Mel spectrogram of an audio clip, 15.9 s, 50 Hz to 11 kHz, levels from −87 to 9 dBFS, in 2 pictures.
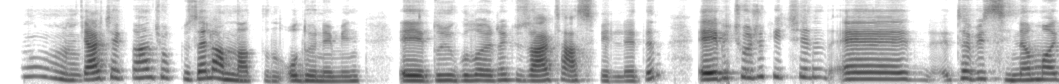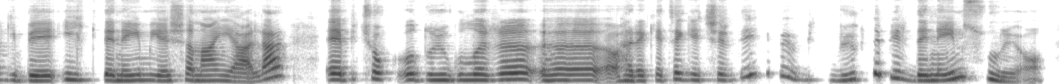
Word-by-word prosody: Hıı, 305 Hz, -12 st, -6 dB
gerçekten 300 Hz, +5 st, +3 dB
çok 310 Hz, -1 st, -9 dB
güzel 275 Hz, +4 st, +3 dB
anlattın 185 Hz, -6 st, +1 dB
o 200 Hz, 0 st, +1 dB
dönemin, 180 Hz, -1 st, -1 dB, 0.3 s
eee, 195 Hz, -1 st, +6 dB
duygularını, 205 Hz, +1 st, 0 dB
güzel 200 Hz, -1 st, +4 dB
tasvirledin. 190 Hz, -, -3 dB, 0.3 s
Eee, -, -, +11 dB
bir -, -, -3 dB
çocuk 345 Hz, +1 st, -4 dB
için, 330 Hz, -2 st, -7 dB
eee, 255 Hz, -1 st, +3 dB
eee, 210 Hz, -, -14 dB
tabii, 275 Hz, -2 st, -1 dB
sinema 240 Hz, -1 st, +1 dB
gibi 210 Hz, -4 st, -2 dB
ilk 220 Hz, +3 st, -2 dB
deneyim 205 Hz, +1 st, 0 dB
yaşanan 200 Hz, 0 st, -2 dB
yerler, 205 Hz, -, 0 dB, 0.3 s
eee, 230 Hz, 0 st, +3 dB
birçok 245 Hz, 0 st, -5 dB
o 225 Hz, 0 st, -3 dB
duyguları, 220 Hz, +2 st, +1 dB
ııı, 215 Hz, +1 st, 0 dB, 0.2 s
harekete 200 Hz, +4 st, -3 dB
geçirdiği 225 Hz, -, -7 dB
gibi, 335 Hz, -, -12 dB
bi 220 Hz, 0 st, -22 dB
büyük 225 Hz, -, -7 dB
de 445 Hz, -, -3 dB
bir 265 Hz, -9 st, -6 dB
deneyim 210 Hz, +9 st, +1 dB
sunuyor. 235 Hz, -, -6 dB
220 Hz, 145 wpm, -23 LUFS, 200-265 Hz, 0.3 s, Eee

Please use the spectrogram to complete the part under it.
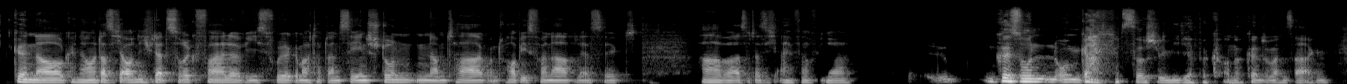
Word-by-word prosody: Genau, 100 Hz, -5 st, +5 dB
genau, 100 Hz, 0 st, 0 dB
dass 100 Hz, -2 st, +1 dB
ich -, -, -1 dB
auch 100 Hz, 0 st, +4 dB
nicht 105 Hz, -1 st, -2 dB
wieder 110 Hz, -1 st, +3 dB
zurückfalle, 100 Hz, -1 st, -1 dB
wie 95 Hz, 0 st, -3 dB
ich's 95 Hz, 0 st, -6 dB
früher 95 Hz, 0 st, -2 dB
gemacht 95 Hz, -1 st, -2 dB
habe, 95 Hz, -, -8 dB
dann 90 Hz, +1 st, -1 dB
10 95 Hz, 0 st, +1 dB
Stunden 100 Hz, 0 st, -1 dB
am 90 Hz, +1 st, -1 dB
Tag 95 Hz, -1 st, -1 dB
und 90 Hz, +3 st, -10 dB
Hobbys 100 Hz, -1 st, -4 dB
vernachlässigt. 95 Hz, -1 st, -4 dB, 0.6 s
Aber 95 Hz, -3 st, -1 dB
also, 90 Hz, +2 st, -5 dB
dass 90 Hz, -1 st, -8 dB
ich 90 Hz, -, -14 dB
einfach 95 Hz, 0 st, -7 dB
wieder 90 Hz, 0 st, -7 dB, 0.7 s
g -, -, -12 dB, 0.3 s
gesunden 135 Hz, -3 st, +7 dB
Umgang 110 Hz, 0 st, +3 dB, 0.2 s
mit 120 Hz, +3 st, -5 dB
Social 100 Hz, -5 st, -3 dB
Media 95 Hz, 0 st, -3 dB
bekomme, 95 Hz, -2 st, -10 dB
könnte 95 Hz, -2 st, -5 dB
man 90 Hz, 0 st, -7 dB
sagen. 90 Hz, +1 st, -7 dB
95 Hz, 165 wpm, -23 LUFS, 95-105 Hz, 0.7 s, gesunden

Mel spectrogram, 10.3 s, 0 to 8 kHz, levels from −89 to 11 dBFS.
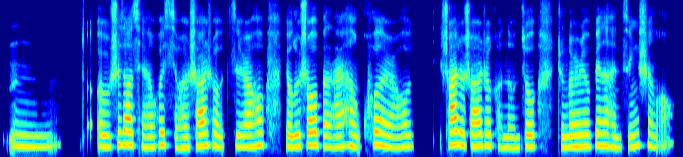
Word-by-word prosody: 嗯， 215 Hz, +1 st, -5 dB, 0.5 s
呃， 215 Hz, -1 st, -1 dB
睡 245 Hz, +3 st, -2 dB
觉 250 Hz, -1 st, +6 dB
前 200 Hz, -4 st, -4 dB
会 245 Hz, +2 st, +2 dB
喜 235 Hz, -3 st, -7 dB
欢 195 Hz, 0 st, -2 dB
刷 220 Hz, +2 st, +4 dB
手 225 Hz, -3 st, -2 dB
机， 215 Hz, +1 st, -8 dB
然 210 Hz, 0 st, +1 dB
后 235 Hz, +1 st, +1 dB, 0.3 s
有 210 Hz, -2 st, +2 dB
的 215 Hz, +2 st, +3 dB
时 235 Hz, -, +1 dB
候 240 Hz, +1 st, +7 dB
本 215 Hz, -3 st, -1 dB
来 205 Hz, +1 st, -2 dB
很 225 Hz, -3 st, -1 dB
困， 245 Hz, -2 st, +1 dB
然 195 Hz, -1 st, -3 dB
后 215 Hz, +1 st, -3 dB, 0.4 s
刷 245 Hz, 0 st, +6 dB
着 240 Hz, -1 st, +3 dB
刷 225 Hz, 0 st, +3 dB
着 230 Hz, 0 st, 0 dB
可 215 Hz, -2 st, -12 dB
能 195 Hz, -1 st, -4 dB
就 215 Hz, +1 st, 0 dB, 0.3 s
整 200 Hz, -1 st, -2 dB
个 210 Hz, -, +1 dB
人 215 Hz, +1 st, +2 dB
就 220 Hz, -, -1 dB
变 230 Hz, +2 st, -1 dB
得 230 Hz, 0 st, +2 dB
很 200 Hz, -3 st, -3 dB
精 205 Hz, +3 st, -3 dB
神 235 Hz, -3 st, -4 dB
了。 265 Hz, +6 st, -12 dB
220 Hz, 235 characters per minute, -23 LUFS, 205-235 Hz, 0.5 s, 候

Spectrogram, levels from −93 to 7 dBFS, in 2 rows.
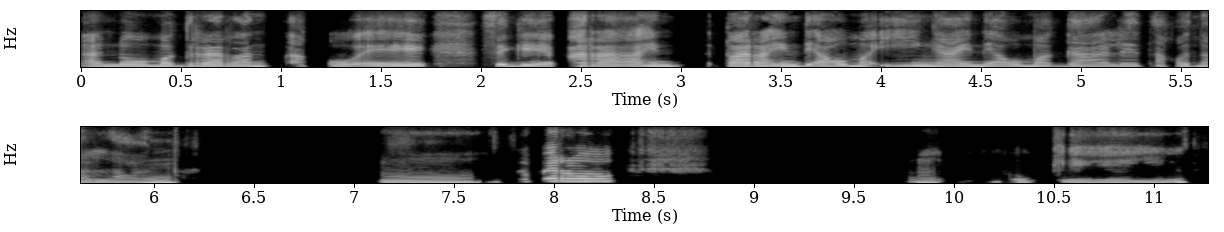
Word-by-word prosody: ano 220 Hz, 0 st, +2 dB
mag-rarant 205 Hz, -1 st, +1 dB
ako 220 Hz, +2 st, -4 dB
eh, 200 Hz, +3 st, +3 dB, 0.2 s
sige 215 Hz, -2 st, +2 dB
para 225 Hz, -2 st, +2 dB
hin 220 Hz, -1 st, +3 dB, 0.2 s
para 230 Hz, 0 st, +5 dB
hindi 225 Hz, -1 st, +4 dB
ako 225 Hz, 0 st, +1 dB
maingay, 225 Hz, -3 st, +1 dB
hindi 205 Hz, -2 st, +2 dB
ako 200 Hz, +2 st, -1 dB
magalit, 210 Hz, +4 st, -3 dB
ako 190 Hz, -, -9 dB
nalang. 195 Hz, -3 st, -2 dB, 1.0 s
Mhm, 205 Hz, -5 st, -2 dB, 0.2 s
so 300 Hz, -, -20 dB
pero 360 Hz, 0 st, +5 dB, 1.5 s
Hmm, 205 Hz, -7 st, -4 dB, 0.4 s
okey. 190 Hz, +3 st, -5 dB
215 Hz, 110 wpm, -24 LUFS, 200-230 Hz, 1.5 s, para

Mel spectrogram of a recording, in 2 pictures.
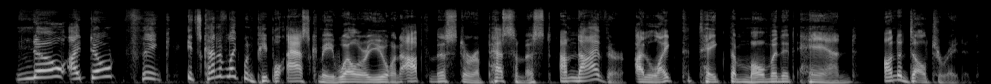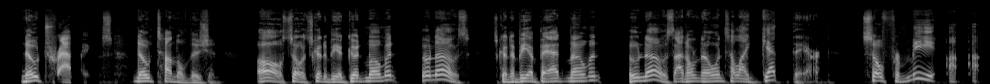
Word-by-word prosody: No, 320 Hz, +9 st, +3 dB
I 260 Hz, +1 st, +4 dB
don't 330 Hz, +6 st, 0 dB
think 265 Hz, -4 st, -5 dB
it's -, -, +1 dB
kind -, -, +1 dB
of 370 Hz, -, -1 dB
like 380 Hz, -1 st, +1 dB
when 275 Hz, -, -3 dB
people 165 Hz, -4 st, -2 dB
ask 145 Hz, -2 st, +6 dB
me, 105 Hz, -5 st, +1 dB
well, 120 Hz, +4 st, +3 dB
are 110 Hz, -, +1 dB
you 110 Hz, +1 st, +1 dB
an 105 Hz, -1 st, -4 dB
optimist 130 Hz, -1 st, +1 dB
or 105 Hz, -6 st, -1 dB
a 90 Hz, -, -2 dB
pessimist? 85 Hz, -, 0 dB
I'm 150 Hz, +2 st, +2 dB
neither. 160 Hz, +9 st, +1 dB
I 120 Hz, -, +6 dB
like 110 Hz, +8 st, +1 dB
to -, -, -14 dB
take 120 Hz, -6 st, -1 dB
the 130 Hz, -, +1 dB
moment 115 Hz, +4 st, 0 dB
at 130 Hz, -, -5 dB
hand, 95 Hz, -5 st, -1 dB, 0.3 s
unadulterated, 70 Hz, -3 st, -2 dB, 0.3 s
no -, -, +5 dB
trappings, -, -, 0 dB, 0.2 s
no 145 Hz, +1 st, +3 dB
tunnel 125 Hz, -6 st, 0 dB
vision. 80 Hz, -4 st, -6 dB, 0.4 s
Oh, -, -, +3 dB
so -, -, 0 dB
it's -, -, -4 dB
gonna 120 Hz, -, 0 dB
be 125 Hz, -, 0 dB
a 115 Hz, -, +1 dB
good 145 Hz, +5 st, +1 dB
moment? 160 Hz, +7 st, 0 dB, 0.2 s
Who 200 Hz, +1 st, +1 dB
knows? 225 Hz, +1 st, 0 dB, 0.2 s
It's -, -, -9 dB
gonna 125 Hz, -, +1 dB
be 145 Hz, +3 st, +3 dB
a 140 Hz, -, +2 dB
bad 140 Hz, +1 st, +2 dB
moment. 155 Hz, +7 st, -1 dB, 0.3 s
Who 145 Hz, +3 st, +2 dB
knows? 200 Hz, +5 st, +1 dB
I 130 Hz, -, +2 dB
don't 140 Hz, +2 st, -1 dB
know 140 Hz, +1 st, 0 dB
until 145 Hz, -1 st, -3 dB
I 135 Hz, -4 st, -1 dB
get 95 Hz, -2 st, -1 dB
there. -, -, -8 dB, 0.4 s
So -, -, +2 dB
for -, -, -5 dB
me, 205 Hz, -, 0 dB
I -, -, -5 dB, 0.2 s
I -, -, -5 dB
140 Hz, 200 wpm, -26 LUFS, -, 0.4 s, ask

